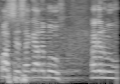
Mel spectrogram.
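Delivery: usual speaking voice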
